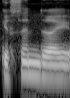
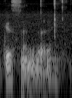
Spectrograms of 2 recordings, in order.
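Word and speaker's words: Gassendi: a travesty or pronunciation don't they g-a-s-s-e-n-d-i how would that be anything other than gesente anyway gasundo if you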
